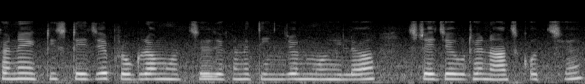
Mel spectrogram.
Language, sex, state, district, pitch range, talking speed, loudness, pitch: Bengali, female, West Bengal, Dakshin Dinajpur, 240-250 Hz, 135 wpm, -16 LUFS, 245 Hz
